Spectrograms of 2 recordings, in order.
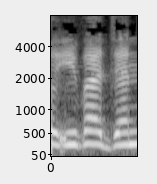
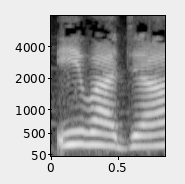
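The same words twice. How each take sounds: First: इवाजन ending in a short "an" with the n sounded; wrong nasal ending. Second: इवाजा ending on a long open "aa", no n; long alif ending. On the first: Teacher shows the reading to avoid, इवाजन with final "an". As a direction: close इवाजन on a short vowel plus n. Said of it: "इसको इवाजन नहीं पढ़ेंगे". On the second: Teacher shows the stopping form, इवाजा with a long final "aa". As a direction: end इवाजा on a stretched alif. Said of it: "एक अलिफ से बदल कर पढ़ेंगे". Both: Shown as a demonstration.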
